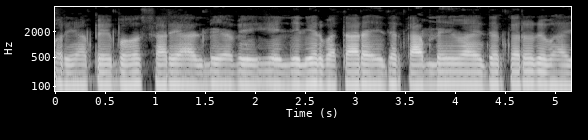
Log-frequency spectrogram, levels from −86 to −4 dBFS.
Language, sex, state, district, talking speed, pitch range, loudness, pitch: Hindi, male, Chhattisgarh, Kabirdham, 255 wpm, 110-115 Hz, -20 LUFS, 115 Hz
